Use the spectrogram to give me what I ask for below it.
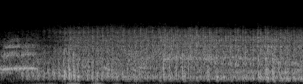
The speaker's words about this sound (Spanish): Otro día en la ciudad, un gran número de camiones descarga mercancías.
